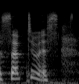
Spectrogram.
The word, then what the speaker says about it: Septimus: Did I say it right? Septimus? No, Septimus.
